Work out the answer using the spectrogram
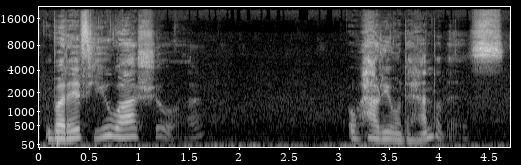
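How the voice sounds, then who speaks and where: Casting: male actor for earnest, self-doubting Nordic companion in fantasy audio drama; higher-pitched male voice, unhurried, halting delivery. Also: lively intonation, darkish tone. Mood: cautious, deferential. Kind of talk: roleplay audio drama monologue.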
